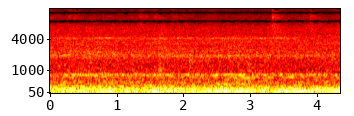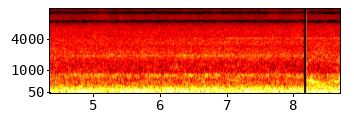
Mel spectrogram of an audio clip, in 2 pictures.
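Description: Steady low hum of supermarket ambience: refrigerated display cases and air handling droning evenly, with no distinct events.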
